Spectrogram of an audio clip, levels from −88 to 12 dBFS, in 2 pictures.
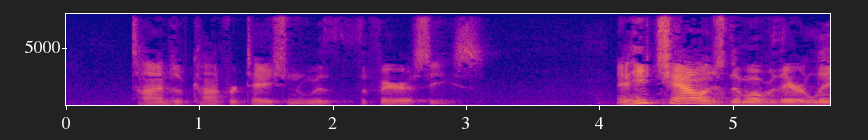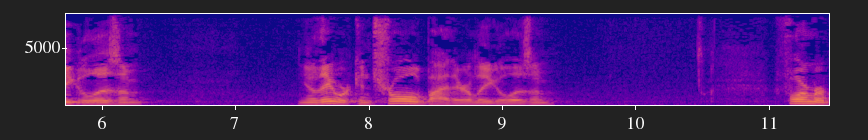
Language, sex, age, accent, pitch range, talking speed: English, male, 40-59, American, 125-195 Hz, 115 wpm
